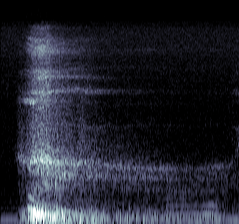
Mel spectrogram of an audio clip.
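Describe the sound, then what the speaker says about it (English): One long, deep exhale through the mouth, breathy and close, swelling quickly and then slowly fading out over a few seconds in a quiet room. "and then exhaling through the mouth."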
